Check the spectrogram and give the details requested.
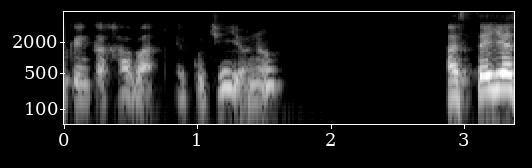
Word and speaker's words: asteya: Astella se escribe con Y. Astella. Astella. A-S-T-E-Y-A.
